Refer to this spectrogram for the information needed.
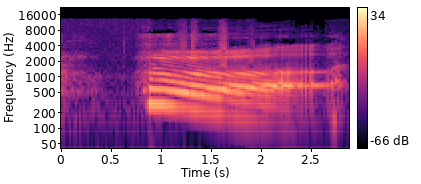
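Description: A long, voiced yawn, done as the first step of a quick warm-up to open the throat before singing, rises in with a breath and slowly slides downward in pitch for nearly two seconds. It is loud, drawn-out and deliberate, with no talking.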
